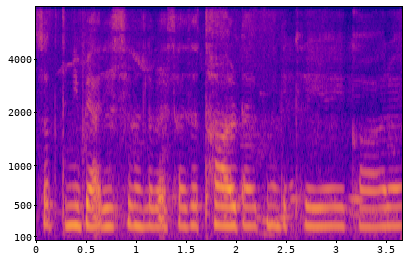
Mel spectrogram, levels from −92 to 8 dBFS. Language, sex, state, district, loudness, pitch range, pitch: Hindi, female, Uttar Pradesh, Etah, -24 LUFS, 235-245 Hz, 240 Hz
